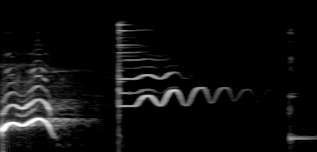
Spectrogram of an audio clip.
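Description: A cartoon 'boing' sound effect: a sharp twang about a second in, then a warbling tone that wavers up and down and fades away. Just before it, at the very start, a short swooping pitched sound rises and falls.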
